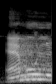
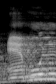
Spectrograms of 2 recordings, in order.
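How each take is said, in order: Both takes have the same delivery.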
